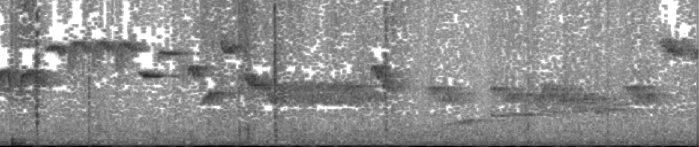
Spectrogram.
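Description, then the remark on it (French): Small birds chirp and twitter continuously in the open air out in nature, bright high calls overlapping, with a steady low rumble of outdoor background underneath and no one speaking. “Donc là, vous entendez les petits oiseaux, on est dans la nature.”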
